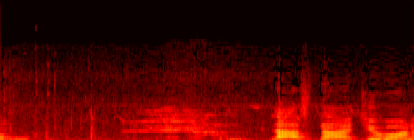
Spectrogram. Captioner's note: horse whinnies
